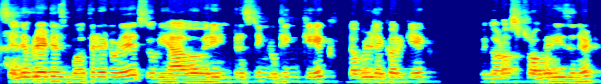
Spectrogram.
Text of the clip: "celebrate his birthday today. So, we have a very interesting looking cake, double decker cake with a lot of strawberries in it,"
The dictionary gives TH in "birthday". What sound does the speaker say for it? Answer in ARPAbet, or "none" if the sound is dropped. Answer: T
